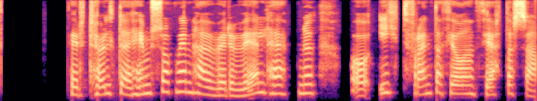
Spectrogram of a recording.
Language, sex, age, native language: Icelandic, female, 30-39, Icelandic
